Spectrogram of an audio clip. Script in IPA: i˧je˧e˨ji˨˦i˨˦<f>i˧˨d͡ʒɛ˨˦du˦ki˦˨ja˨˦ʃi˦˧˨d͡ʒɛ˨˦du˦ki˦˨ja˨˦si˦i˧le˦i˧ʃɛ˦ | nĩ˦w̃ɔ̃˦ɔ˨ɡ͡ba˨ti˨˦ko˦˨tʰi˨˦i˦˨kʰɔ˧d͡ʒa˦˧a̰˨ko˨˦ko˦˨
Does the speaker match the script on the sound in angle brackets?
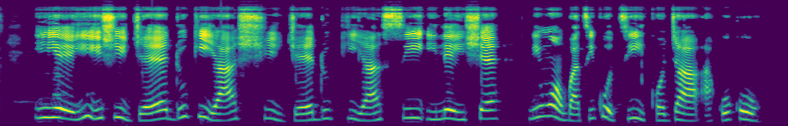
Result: no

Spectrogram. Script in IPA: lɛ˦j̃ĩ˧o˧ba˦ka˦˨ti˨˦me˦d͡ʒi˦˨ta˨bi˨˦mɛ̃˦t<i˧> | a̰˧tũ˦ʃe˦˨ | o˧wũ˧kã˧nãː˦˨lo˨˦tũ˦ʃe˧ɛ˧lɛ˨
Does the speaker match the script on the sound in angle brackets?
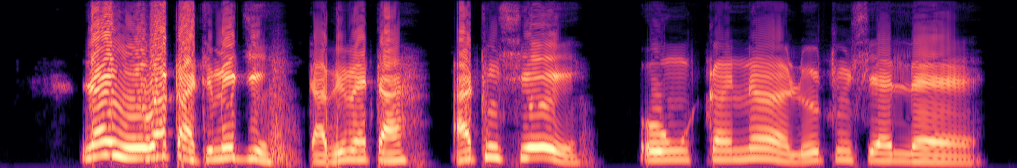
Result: no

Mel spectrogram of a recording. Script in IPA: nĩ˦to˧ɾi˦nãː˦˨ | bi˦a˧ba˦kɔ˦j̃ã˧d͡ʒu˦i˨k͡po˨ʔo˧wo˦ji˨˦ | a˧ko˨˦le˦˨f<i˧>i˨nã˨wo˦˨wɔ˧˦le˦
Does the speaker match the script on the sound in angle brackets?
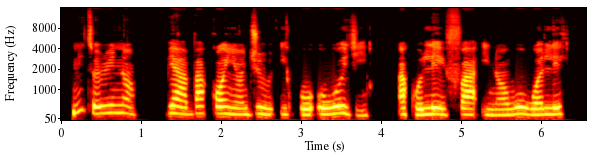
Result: no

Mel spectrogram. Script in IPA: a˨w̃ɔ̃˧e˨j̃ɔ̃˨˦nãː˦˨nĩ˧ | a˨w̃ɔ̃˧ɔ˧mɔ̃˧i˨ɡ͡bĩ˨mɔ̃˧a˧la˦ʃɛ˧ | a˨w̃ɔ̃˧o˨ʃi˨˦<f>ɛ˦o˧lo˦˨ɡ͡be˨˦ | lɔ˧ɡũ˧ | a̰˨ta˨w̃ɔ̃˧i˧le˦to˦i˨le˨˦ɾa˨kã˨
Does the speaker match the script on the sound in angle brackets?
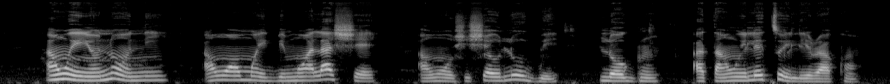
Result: no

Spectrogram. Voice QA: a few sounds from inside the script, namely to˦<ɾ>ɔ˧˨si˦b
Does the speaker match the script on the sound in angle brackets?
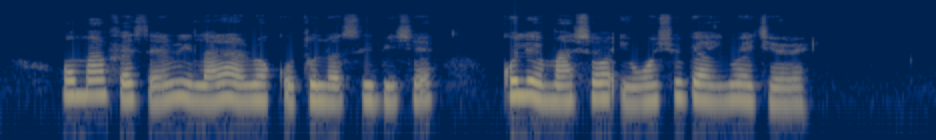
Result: no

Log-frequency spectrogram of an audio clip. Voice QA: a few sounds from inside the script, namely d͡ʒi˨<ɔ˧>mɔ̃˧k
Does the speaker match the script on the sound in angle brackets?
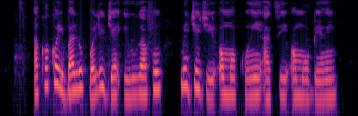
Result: yes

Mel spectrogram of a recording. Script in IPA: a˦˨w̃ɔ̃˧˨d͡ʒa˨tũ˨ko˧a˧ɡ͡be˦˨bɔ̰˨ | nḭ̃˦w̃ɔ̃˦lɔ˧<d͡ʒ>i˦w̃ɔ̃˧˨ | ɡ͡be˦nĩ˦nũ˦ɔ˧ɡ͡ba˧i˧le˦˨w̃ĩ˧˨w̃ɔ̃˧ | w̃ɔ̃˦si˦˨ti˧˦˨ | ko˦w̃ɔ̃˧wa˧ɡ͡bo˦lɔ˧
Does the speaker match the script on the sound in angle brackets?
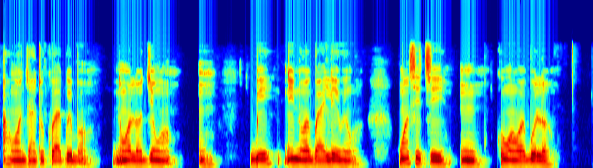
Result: yes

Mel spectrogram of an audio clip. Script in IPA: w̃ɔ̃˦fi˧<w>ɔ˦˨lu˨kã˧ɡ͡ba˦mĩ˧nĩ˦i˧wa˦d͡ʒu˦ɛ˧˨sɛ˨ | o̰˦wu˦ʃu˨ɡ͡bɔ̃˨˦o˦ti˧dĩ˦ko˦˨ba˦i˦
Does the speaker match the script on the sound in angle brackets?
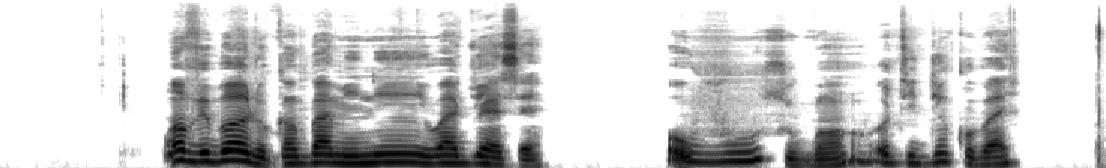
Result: no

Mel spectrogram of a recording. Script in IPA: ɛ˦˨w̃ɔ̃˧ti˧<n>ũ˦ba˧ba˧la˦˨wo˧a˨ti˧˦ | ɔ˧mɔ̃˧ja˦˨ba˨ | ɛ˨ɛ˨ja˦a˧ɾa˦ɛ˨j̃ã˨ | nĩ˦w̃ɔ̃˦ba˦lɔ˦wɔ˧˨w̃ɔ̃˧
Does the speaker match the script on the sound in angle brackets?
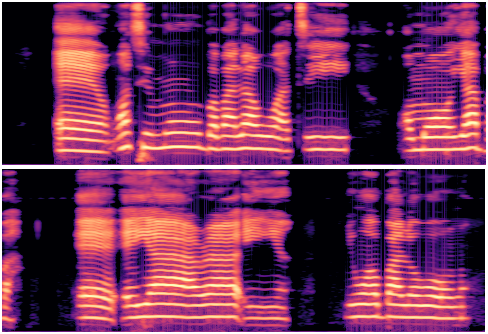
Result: no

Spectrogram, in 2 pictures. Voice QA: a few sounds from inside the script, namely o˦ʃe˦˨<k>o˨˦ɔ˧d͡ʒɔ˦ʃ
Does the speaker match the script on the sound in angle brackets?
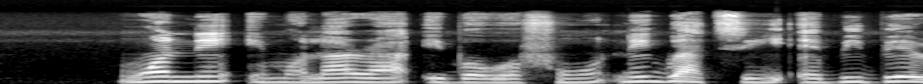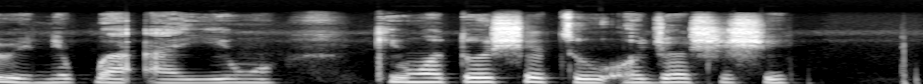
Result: no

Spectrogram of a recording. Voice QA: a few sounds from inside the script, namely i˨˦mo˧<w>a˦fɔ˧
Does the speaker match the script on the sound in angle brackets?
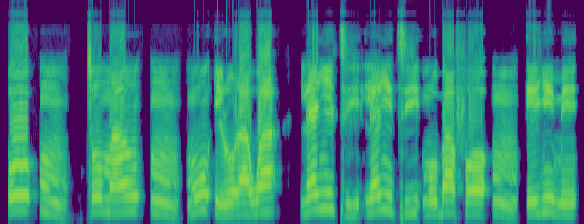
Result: no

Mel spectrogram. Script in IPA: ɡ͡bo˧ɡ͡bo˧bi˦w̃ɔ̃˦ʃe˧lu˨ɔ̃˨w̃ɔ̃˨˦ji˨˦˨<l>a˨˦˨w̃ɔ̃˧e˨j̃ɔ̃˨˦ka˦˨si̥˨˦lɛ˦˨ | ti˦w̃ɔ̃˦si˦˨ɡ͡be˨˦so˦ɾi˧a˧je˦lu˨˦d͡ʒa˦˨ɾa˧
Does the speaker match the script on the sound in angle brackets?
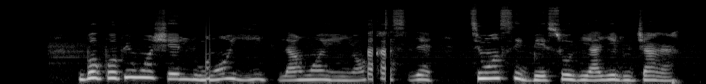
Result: yes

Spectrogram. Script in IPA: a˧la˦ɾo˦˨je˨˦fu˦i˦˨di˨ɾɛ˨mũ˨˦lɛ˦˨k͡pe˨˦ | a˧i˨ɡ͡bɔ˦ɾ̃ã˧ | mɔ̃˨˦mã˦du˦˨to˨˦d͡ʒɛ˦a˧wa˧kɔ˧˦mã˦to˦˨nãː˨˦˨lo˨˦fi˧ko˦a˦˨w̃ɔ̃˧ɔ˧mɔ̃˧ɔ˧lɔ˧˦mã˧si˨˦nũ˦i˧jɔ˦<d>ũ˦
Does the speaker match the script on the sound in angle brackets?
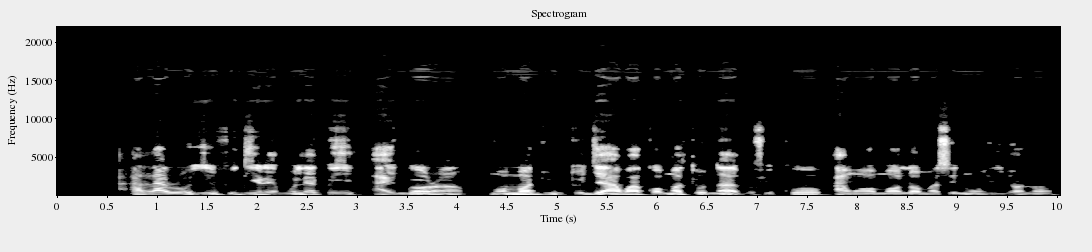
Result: no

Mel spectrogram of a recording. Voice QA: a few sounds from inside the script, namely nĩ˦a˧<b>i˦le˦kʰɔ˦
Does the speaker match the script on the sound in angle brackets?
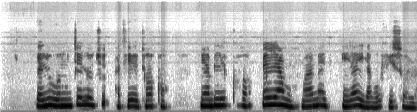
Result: yes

